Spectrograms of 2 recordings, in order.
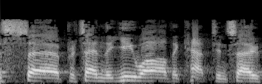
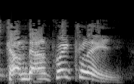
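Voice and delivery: high, slow, arrogant royal command; lightly voiced arrogant king commanding; demanding king; 8 semitones higher than usual. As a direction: order him down like a haughty king. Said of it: "demanding, arrogant".

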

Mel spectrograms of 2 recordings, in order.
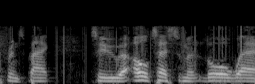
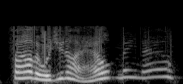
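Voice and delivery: much higher, louder plea for help; desperate cry; 12 semitones higher, 7 dB louder than usual. Pretend. Believer in crisis crying to the Father, loud and desperate. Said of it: "That's the word to cry".

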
